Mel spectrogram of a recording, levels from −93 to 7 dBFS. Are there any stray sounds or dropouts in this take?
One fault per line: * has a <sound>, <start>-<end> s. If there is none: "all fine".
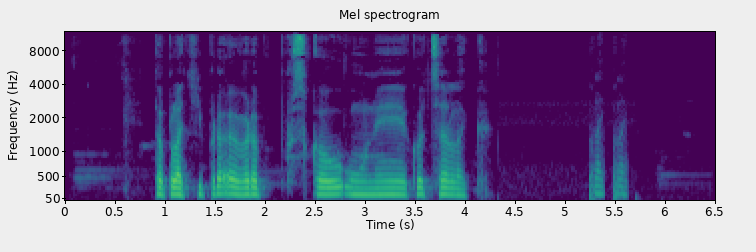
* has a laugh, 5.2-5.6 s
